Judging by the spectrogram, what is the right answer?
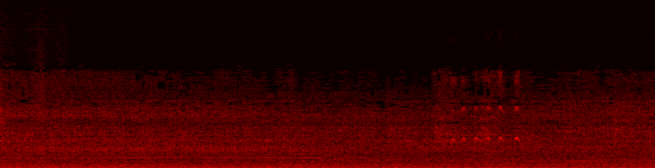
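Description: Steady wind rumble on a phone microphone. A few faint, short high chirps come about two-thirds of the way through.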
